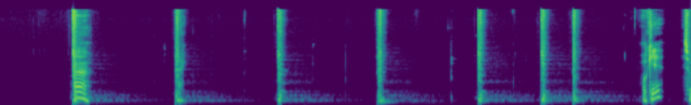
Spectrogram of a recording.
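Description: An acoustic guitar is strummed in single, ringing strokes.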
